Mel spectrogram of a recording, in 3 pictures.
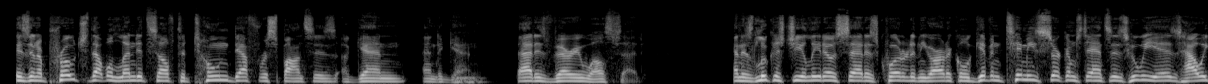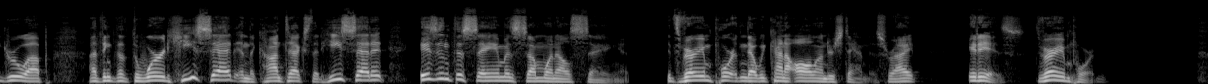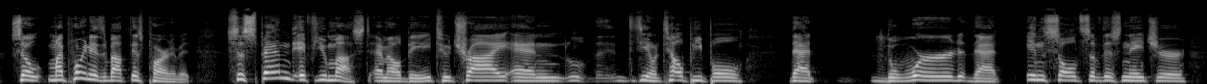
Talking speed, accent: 175 wpm, American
